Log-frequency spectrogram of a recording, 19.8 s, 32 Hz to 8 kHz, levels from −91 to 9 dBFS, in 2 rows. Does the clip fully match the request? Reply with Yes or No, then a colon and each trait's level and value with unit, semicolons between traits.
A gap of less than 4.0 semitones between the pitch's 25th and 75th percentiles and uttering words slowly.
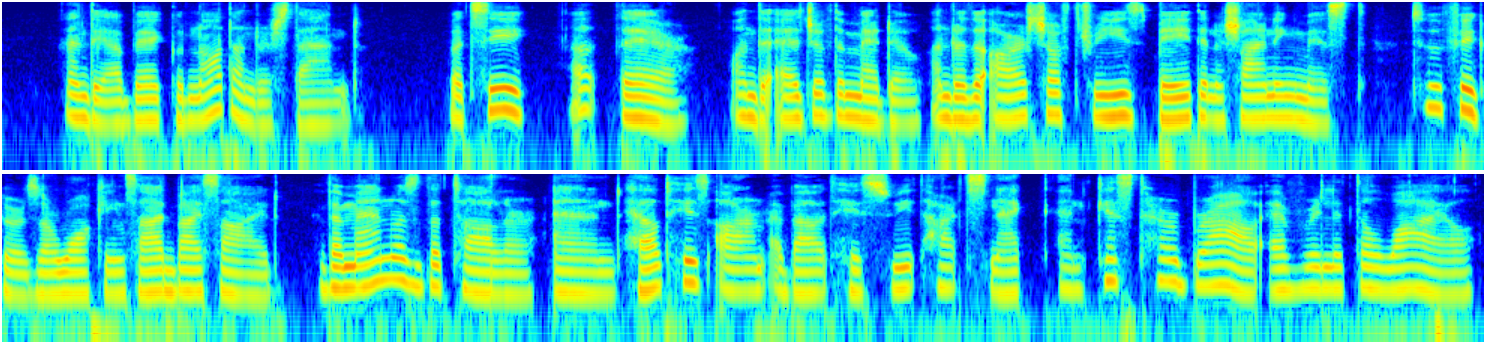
No: average, 2.8 semitones; average, 160 wpm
